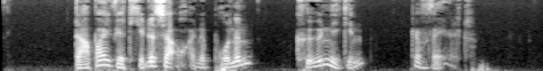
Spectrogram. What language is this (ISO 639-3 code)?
deu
